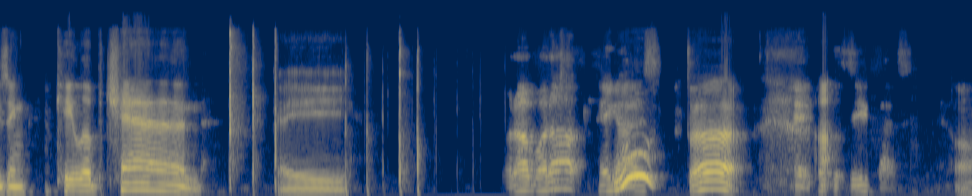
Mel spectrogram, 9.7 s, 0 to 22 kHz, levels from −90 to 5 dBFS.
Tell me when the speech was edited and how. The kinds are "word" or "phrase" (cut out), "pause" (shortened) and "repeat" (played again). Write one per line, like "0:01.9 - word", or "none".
0:06.9 - word

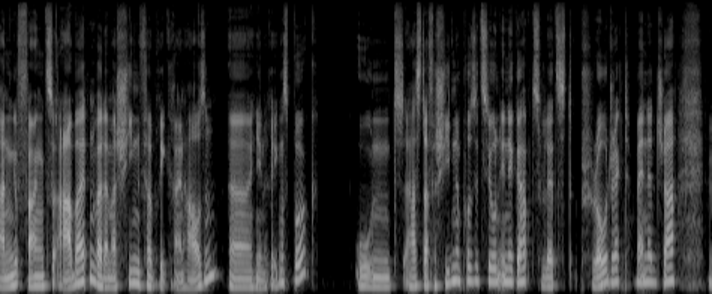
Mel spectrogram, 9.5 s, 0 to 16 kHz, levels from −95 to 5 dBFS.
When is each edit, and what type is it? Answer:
none

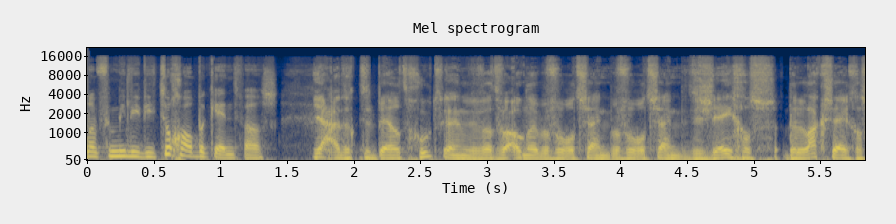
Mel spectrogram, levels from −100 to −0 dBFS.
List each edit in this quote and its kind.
0:02.0 - word
0:02.4 - word
0:03.3 - word
0:03.9 - repeat

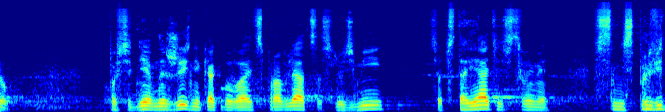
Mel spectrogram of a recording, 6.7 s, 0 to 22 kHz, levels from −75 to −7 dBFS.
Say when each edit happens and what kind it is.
0:02.2 - word

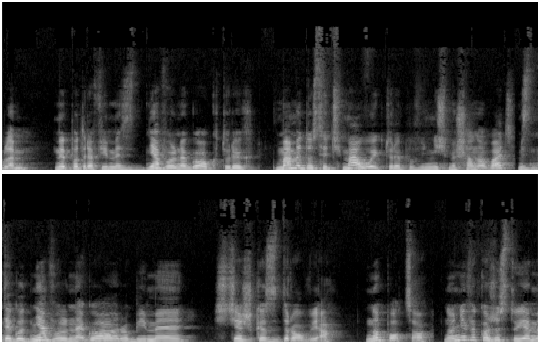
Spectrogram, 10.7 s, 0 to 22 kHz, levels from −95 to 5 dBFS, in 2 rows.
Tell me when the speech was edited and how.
0:05.1 - pause

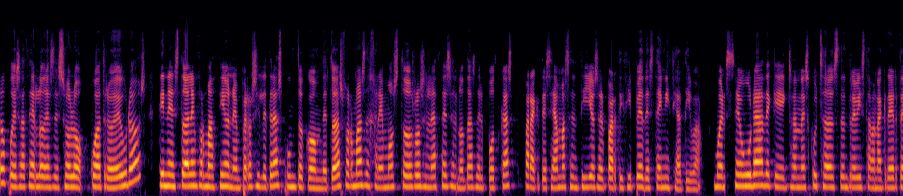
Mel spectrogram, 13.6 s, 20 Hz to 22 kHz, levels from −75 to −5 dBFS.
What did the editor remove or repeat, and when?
0:02.3 - pause
0:06.8 - word
0:09.7 - word
0:10.9 - phrase
0:11.8 - word

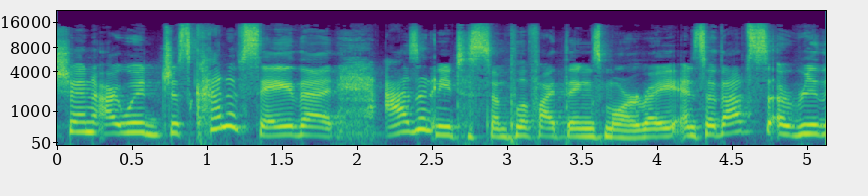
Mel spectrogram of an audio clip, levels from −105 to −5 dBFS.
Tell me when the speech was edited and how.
0:02.5 - phrase

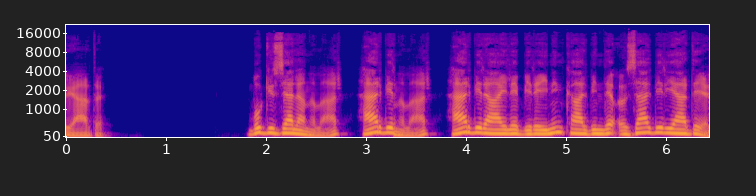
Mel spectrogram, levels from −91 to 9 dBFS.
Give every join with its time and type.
0:03.3 - repeat

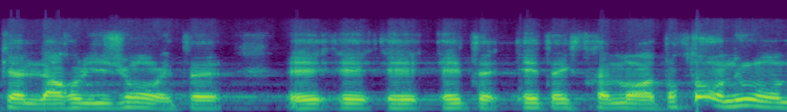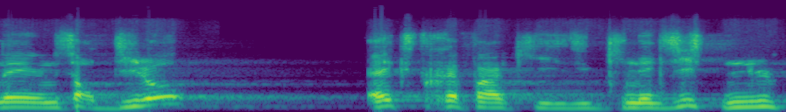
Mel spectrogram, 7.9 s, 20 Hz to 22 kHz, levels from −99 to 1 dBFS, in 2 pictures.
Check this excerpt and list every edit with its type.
none

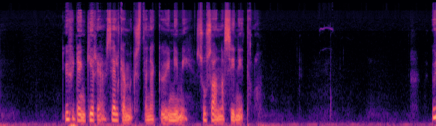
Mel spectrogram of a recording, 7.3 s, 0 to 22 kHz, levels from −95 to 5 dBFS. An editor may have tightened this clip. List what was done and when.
none

